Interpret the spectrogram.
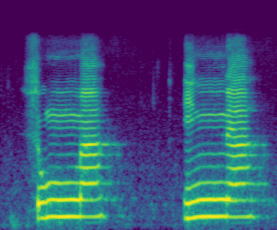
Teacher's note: Sebab kenapa mim dengan nun ni dia banyak keluar melalui hidung. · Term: dengung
